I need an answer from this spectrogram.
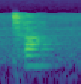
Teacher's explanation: the tip of the tongue will raise up to block the air around the teeth ridge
